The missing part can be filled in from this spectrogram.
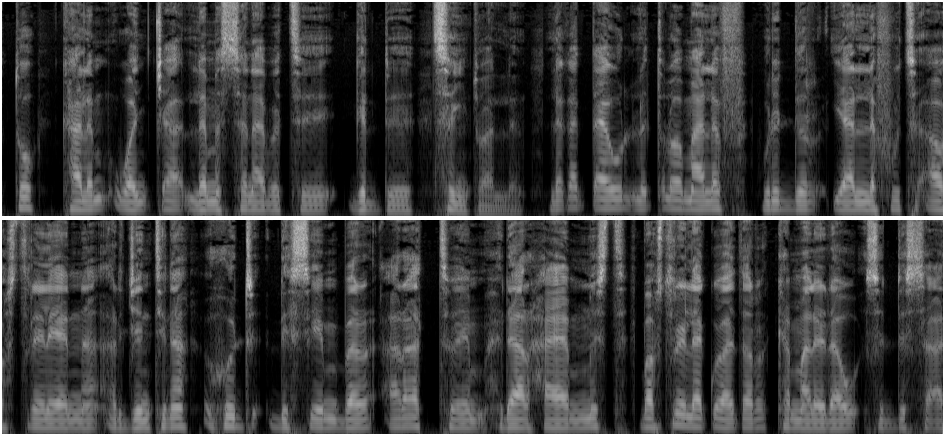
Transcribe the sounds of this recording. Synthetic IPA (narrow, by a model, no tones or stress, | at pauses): t̪ʰːo̞ | kʰaləmwant͡ʃʼaləməsːənaβət̪ɡɨd̪ʰə̥səɲt̪ʰwa̰lləkʼət̪ʼːajulət̪ʼɨlo̞maləfwʊd̪ɨd̪ːɨɾjalːəfut̪awst̪ɾelijanːaʔaɾd͡ʒent̪ʰinaʔɨhud̪d̪ise̞mbəɾaɾat̪ːwɔjɪmhɨd̪aɾhajamːɨst̪bəawst̪ɾelijakʼot̪ʼat̪ʼəɾkʰəmaləd̪awsɨd̪ːɨst̪səʔa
